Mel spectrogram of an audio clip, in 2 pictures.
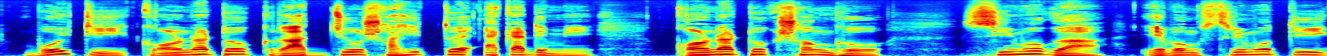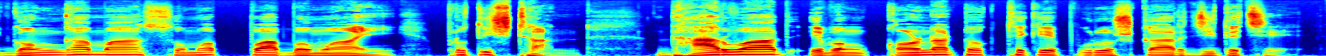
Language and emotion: Bengali, neutral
